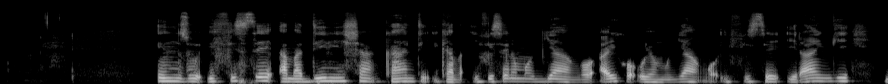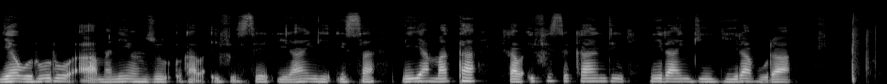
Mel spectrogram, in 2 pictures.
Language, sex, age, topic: Rundi, male, 18-24, education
